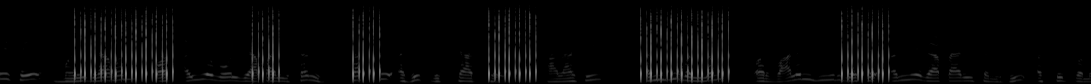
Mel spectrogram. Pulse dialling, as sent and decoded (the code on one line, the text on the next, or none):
10 / 3 / 3 / 5 / 9 / 5
0 3 3 5 9 5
